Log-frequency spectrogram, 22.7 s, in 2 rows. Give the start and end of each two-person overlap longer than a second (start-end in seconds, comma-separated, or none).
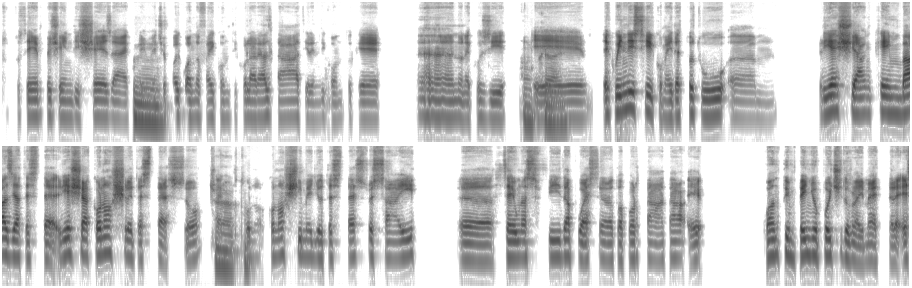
none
